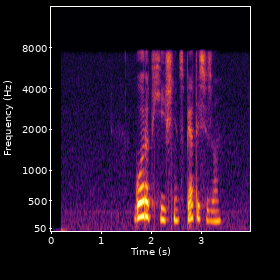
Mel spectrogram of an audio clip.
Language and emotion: Russian, neutral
